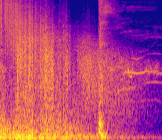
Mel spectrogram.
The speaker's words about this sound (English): I just exploded. I was going to say, that was almost more of a gunshot than an explosion. No, I exploded.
